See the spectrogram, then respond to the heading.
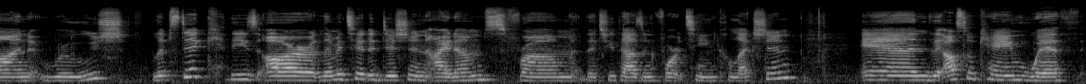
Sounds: speech

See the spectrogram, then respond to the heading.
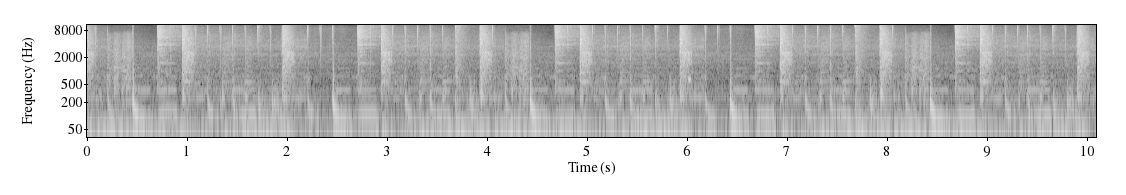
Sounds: music

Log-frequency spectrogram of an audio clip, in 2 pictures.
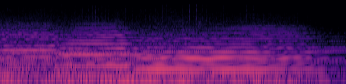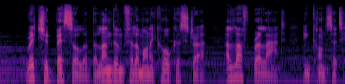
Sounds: music, speech, theme music

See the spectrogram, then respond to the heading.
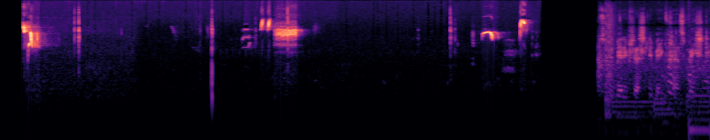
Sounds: bird vocalization, bird, chirp

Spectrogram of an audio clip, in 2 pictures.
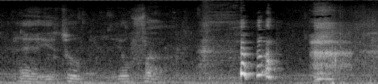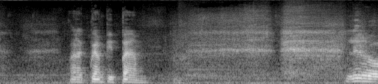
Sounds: speech

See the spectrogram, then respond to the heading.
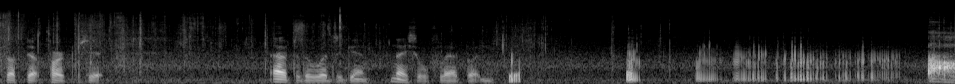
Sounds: speech, stomach rumble

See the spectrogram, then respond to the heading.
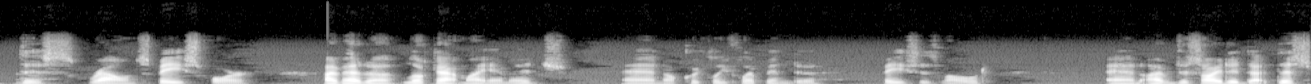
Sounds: speech

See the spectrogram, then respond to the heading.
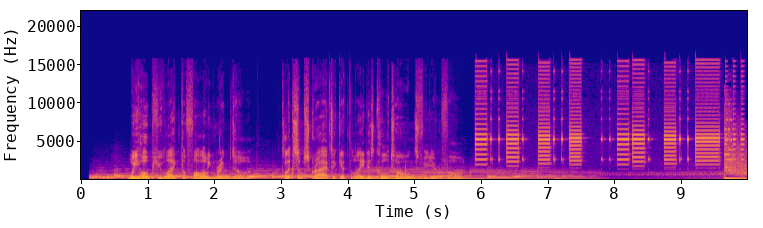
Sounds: ringtone, music, speech

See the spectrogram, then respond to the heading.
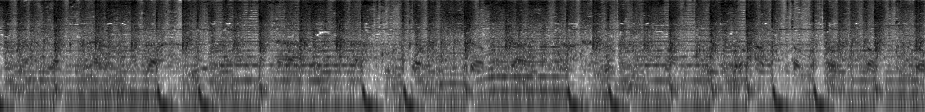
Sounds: techno, music, electronic music

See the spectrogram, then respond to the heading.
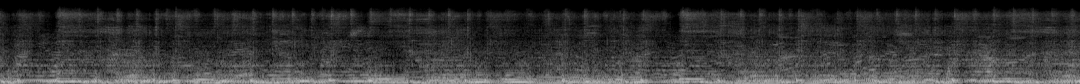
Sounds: music

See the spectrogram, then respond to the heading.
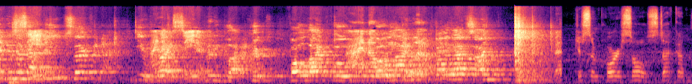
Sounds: speech

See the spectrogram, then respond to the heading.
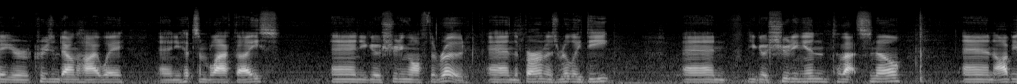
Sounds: speech

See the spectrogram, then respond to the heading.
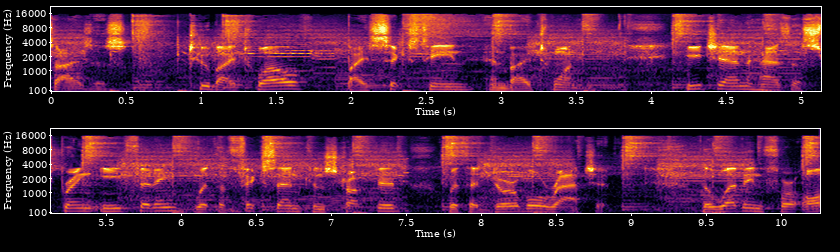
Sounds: speech, music

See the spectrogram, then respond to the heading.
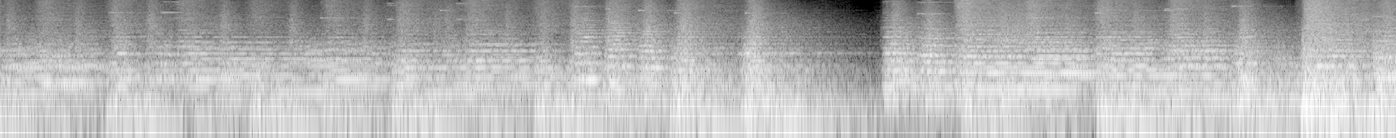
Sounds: music

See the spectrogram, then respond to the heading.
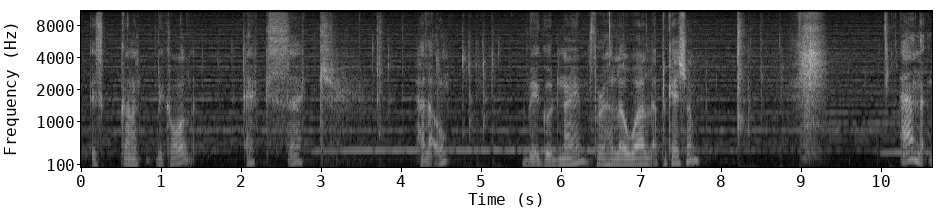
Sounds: speech, music

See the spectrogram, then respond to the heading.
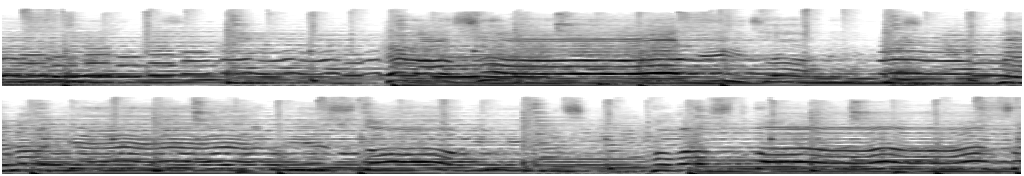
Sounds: clarinet, music

